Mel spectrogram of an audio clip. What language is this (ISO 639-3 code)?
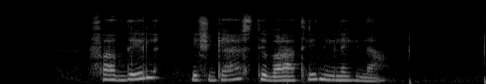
kab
